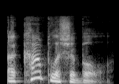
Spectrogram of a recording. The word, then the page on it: accomplishable: British English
